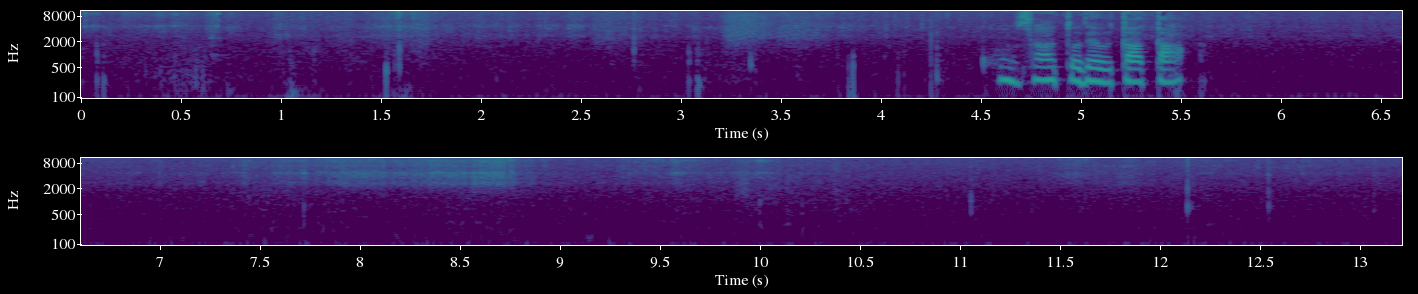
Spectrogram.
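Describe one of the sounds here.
Fingers tap and brush against a phone's microphone.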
